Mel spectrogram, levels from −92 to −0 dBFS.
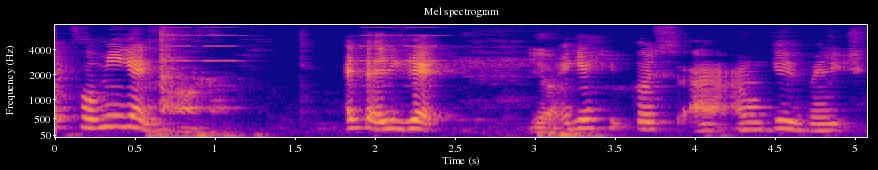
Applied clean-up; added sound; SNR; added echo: classical method log-MMSE.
